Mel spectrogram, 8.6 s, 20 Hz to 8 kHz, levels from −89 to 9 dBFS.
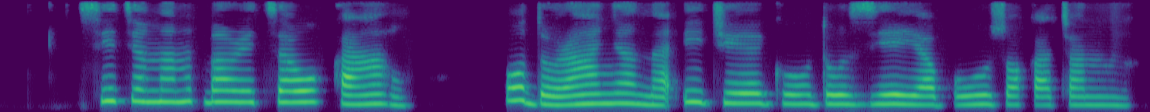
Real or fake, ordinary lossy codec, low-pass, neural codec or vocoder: fake; none; 7.2 kHz; codec, 24 kHz, 0.9 kbps, WavTokenizer, large speech release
